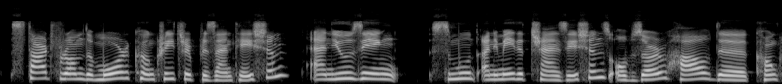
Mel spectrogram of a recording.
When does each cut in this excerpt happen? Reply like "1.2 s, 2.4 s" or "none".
3.0 s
